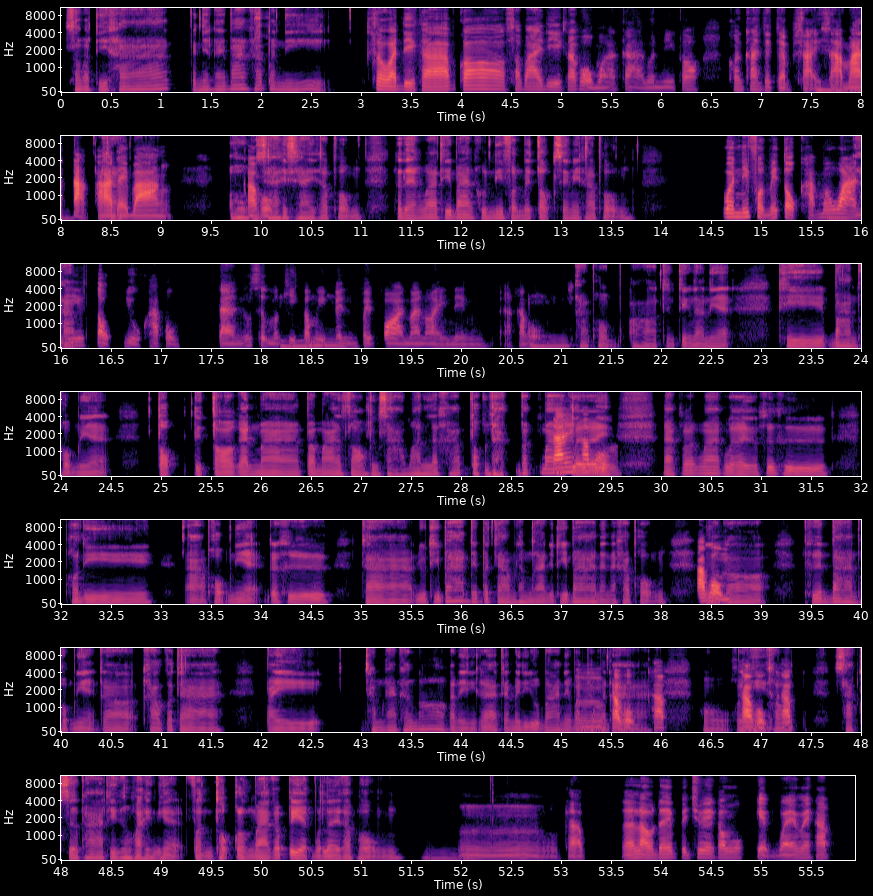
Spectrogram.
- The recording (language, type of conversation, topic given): Thai, unstructured, ถ้าคุณสามารถช่วยใครสักคนได้โดยไม่หวังผลตอบแทน คุณจะช่วยไหม?
- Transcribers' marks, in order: tapping; other background noise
